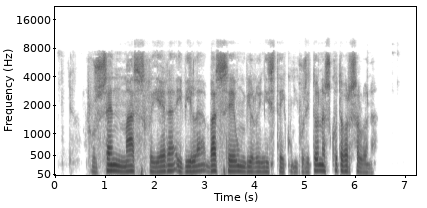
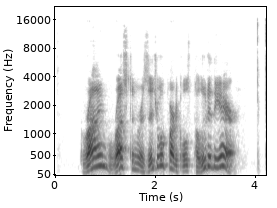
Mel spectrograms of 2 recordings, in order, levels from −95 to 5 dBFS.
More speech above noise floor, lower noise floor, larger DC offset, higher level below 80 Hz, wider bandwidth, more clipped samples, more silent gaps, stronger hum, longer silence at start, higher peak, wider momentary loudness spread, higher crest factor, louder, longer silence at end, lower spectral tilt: first, 44 dB vs 38 dB; first, -71 dBFS vs -65 dBFS; neither; first, -60 dBFS vs -76 dBFS; second, 10 kHz vs 15.5 kHz; neither; neither; neither; second, 0.3 s vs 0.55 s; first, -6 dBFS vs -10 dBFS; about the same, 11 LU vs 10 LU; about the same, 22 dB vs 18 dB; about the same, -27 LUFS vs -28 LUFS; first, 0.8 s vs 0.65 s; second, -4.5 dB/octave vs -6 dB/octave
